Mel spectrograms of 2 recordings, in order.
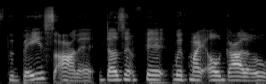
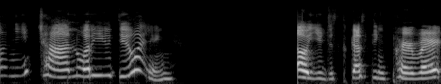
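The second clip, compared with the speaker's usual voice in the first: put-on high, bratty, mesugaki-style anime girl voice; 9 semitones higher than usual. Showing off the voices the speaker can do: bratty little anime girl voice. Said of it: "I can only do Mesugaki".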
